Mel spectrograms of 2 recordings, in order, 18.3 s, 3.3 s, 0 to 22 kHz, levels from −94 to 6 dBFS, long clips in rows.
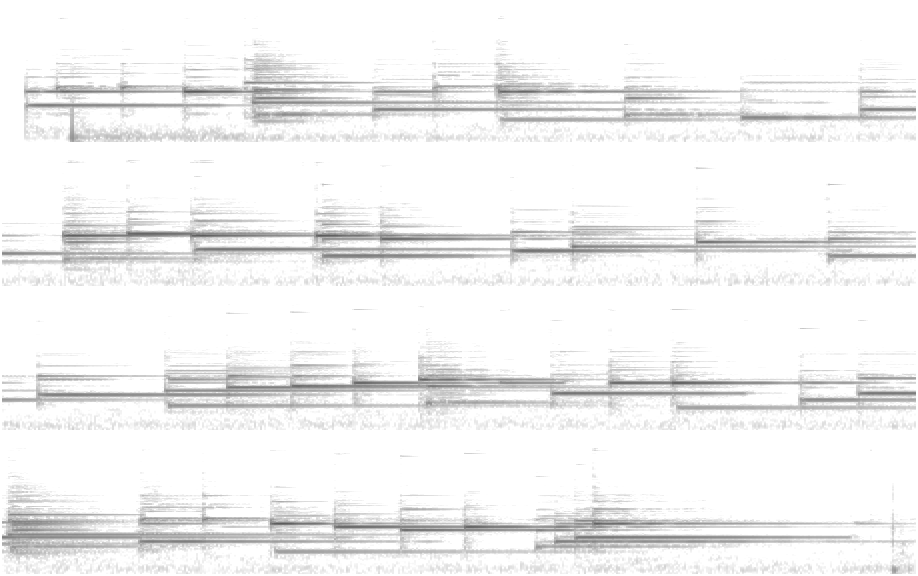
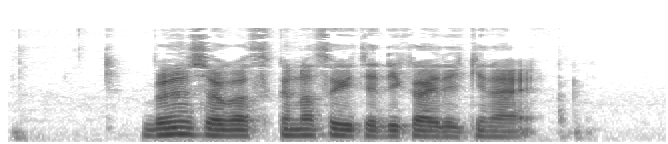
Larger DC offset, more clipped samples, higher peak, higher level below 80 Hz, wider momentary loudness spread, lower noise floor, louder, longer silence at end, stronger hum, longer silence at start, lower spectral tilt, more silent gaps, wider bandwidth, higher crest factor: neither; neither; second, -28 dBFS vs -6 dBFS; second, -84 dBFS vs -62 dBFS; first, 16 LU vs 6 LU; first, -65 dBFS vs -55 dBFS; second, -41 LUFS vs -24 LUFS; second, 0.1 s vs 0.65 s; neither; second, 0.1 s vs 0.5 s; second, -2 dB/octave vs -5.5 dB/octave; neither; first, 15 kHz vs 11.5 kHz; about the same, 16 dB vs 20 dB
